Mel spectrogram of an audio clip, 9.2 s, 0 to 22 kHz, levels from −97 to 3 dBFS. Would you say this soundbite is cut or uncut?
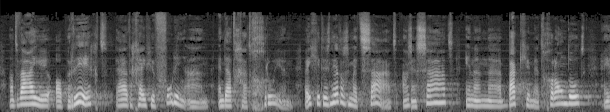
cut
